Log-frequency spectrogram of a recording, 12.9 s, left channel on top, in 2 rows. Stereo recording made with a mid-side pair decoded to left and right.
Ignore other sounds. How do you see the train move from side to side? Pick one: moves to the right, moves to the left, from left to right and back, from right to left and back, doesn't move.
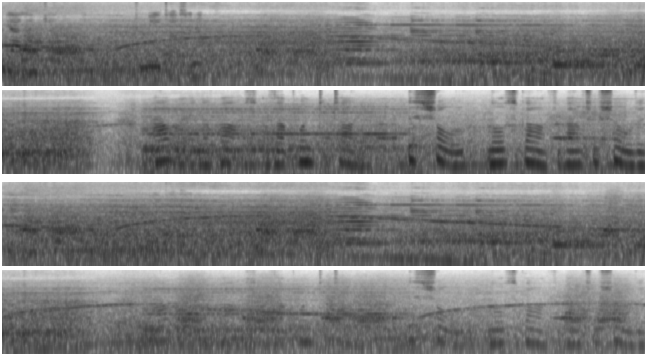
moves to the left.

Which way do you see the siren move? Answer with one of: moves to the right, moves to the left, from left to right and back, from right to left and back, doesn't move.
moves to the right.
